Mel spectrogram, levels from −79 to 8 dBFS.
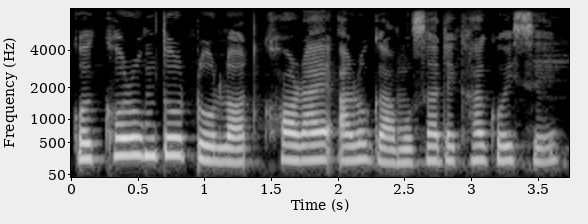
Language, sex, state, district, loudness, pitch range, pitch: Assamese, female, Assam, Kamrup Metropolitan, -14 LUFS, 220-245 Hz, 225 Hz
